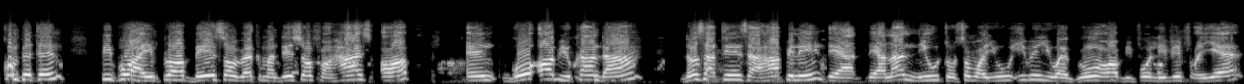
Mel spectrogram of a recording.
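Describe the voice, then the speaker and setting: A man's voice: high voice, normal speed, sharp tone, no echo, dull audio. A Liberian man, a port manager guest on a call-in show, speaking earnestly with many repeats and restarts. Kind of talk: call-in radio interview.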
